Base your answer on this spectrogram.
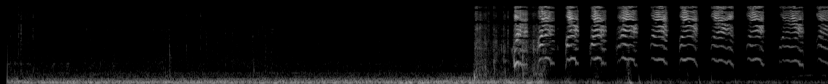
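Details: Baby rabbit screaming while being saved: quiet low rumble at first, then a sudden run of sharp, high, harmonic squeals in the last three seconds, about three per second, each bending downward.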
